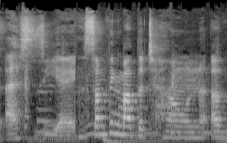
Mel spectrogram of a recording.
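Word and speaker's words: SZA: Drew Barrymore by siza I actually had to look up how to say her name because it's s Za something about the tone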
